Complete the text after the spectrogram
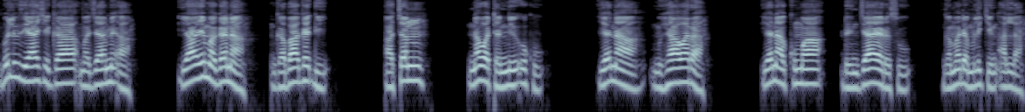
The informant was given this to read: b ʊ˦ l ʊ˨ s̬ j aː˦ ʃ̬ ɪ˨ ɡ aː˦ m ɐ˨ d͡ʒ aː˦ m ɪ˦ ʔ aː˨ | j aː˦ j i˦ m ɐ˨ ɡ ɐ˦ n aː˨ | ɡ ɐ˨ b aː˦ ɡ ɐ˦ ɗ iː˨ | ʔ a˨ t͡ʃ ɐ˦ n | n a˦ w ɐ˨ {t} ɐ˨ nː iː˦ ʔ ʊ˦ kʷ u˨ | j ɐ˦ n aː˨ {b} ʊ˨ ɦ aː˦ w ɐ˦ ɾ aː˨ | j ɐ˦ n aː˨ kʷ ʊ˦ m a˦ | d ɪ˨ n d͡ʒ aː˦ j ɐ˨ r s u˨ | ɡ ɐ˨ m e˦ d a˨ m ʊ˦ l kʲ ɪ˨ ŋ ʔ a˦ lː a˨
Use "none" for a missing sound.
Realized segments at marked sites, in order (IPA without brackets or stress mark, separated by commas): t, m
